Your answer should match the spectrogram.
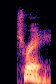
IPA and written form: trˈeɪ (trey)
